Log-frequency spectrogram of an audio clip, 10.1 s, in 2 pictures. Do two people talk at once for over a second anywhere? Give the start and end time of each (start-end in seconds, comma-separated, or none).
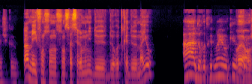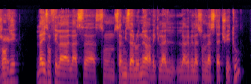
none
